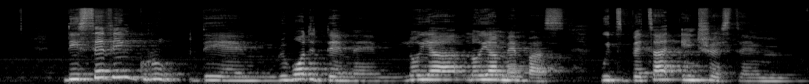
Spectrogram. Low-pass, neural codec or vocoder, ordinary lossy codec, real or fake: 14.4 kHz; none; none; real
